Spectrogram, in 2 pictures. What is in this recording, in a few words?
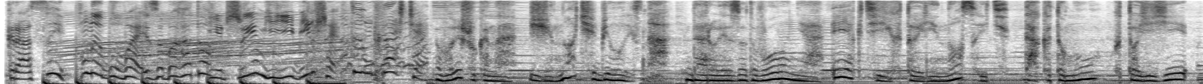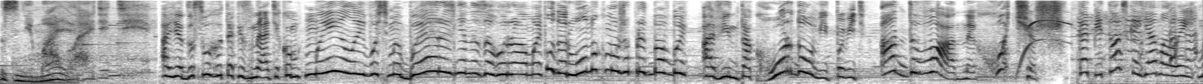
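Ukrainian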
